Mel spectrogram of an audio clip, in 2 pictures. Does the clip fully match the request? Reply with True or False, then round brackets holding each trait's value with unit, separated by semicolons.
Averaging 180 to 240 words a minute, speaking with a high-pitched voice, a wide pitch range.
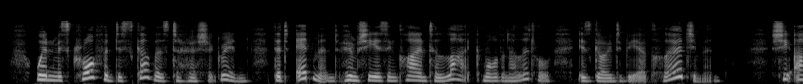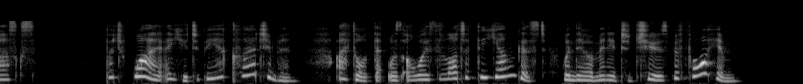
True (200 wpm; 205 Hz; 8.6 semitones)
